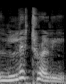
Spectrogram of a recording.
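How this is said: The word is said in a British accent. "英国人的发音就是literally"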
